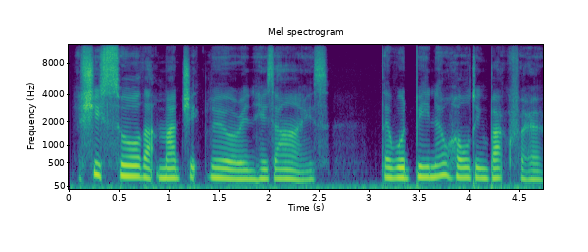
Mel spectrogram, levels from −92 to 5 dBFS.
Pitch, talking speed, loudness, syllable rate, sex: 185 Hz, 215 wpm, -15 LUFS, 4.9 syllables/s, female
